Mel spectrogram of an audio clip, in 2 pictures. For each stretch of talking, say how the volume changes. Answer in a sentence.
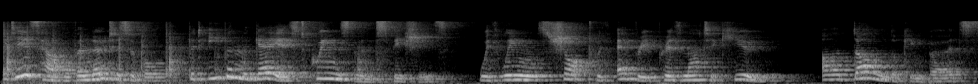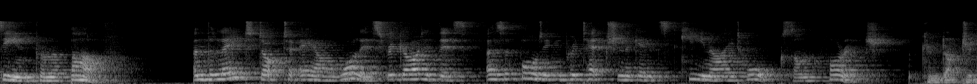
The talking can be heard from 0.0 to 19.5 s, getting quieter.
